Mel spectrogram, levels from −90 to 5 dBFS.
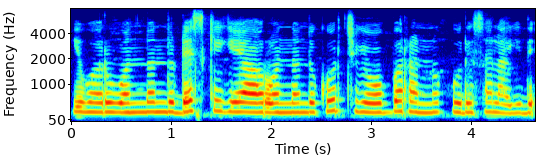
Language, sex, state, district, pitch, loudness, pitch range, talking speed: Kannada, female, Karnataka, Koppal, 250 Hz, -15 LUFS, 245-260 Hz, 105 wpm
